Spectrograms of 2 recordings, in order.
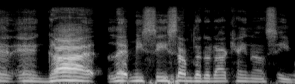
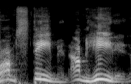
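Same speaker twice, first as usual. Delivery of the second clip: usual speaking voice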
